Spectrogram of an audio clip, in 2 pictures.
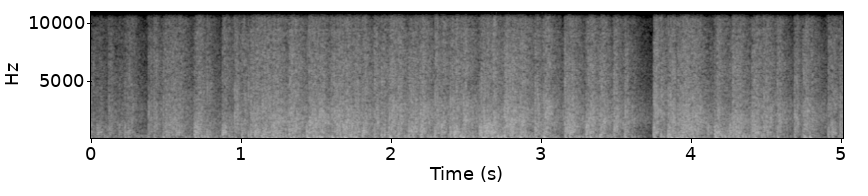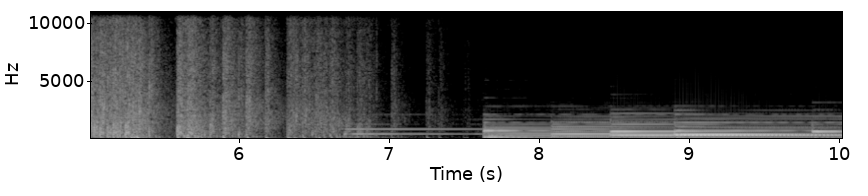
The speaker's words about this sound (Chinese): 更有顽皮的男孩子喜欢点燃鞭炮吓唬过路的小女生，这里被吓得哇哇大哭，那边便哄笑着逃之夭夭。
